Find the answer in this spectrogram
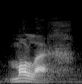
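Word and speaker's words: Melech: That's M-E-L-E-C-H. Molech, or Molech, is the way it's... I'm giving you the Hebrew pronunciation with a ch on the end.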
